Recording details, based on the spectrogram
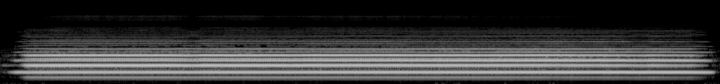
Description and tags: I found the fingering on the book:
Preliminary
exercises & etudes in contemporary techniques for saxophone :
introductory material for study of multiphonics, quarter tones, &
timbre variation / by Ronald L. Caravan. - : Dorn productions, c1980.
Setup:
